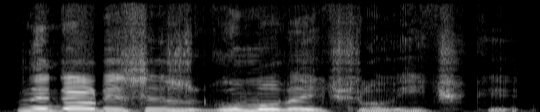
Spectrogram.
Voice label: Night Elf Male Standard NPC Greeting; wowpreklad; czwow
